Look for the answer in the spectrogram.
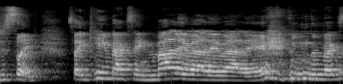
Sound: speaks in foreign language; speaks foreign language

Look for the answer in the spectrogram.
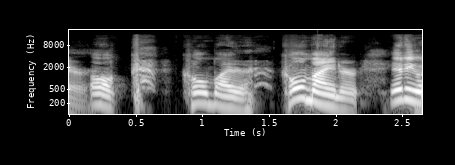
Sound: chuckles

